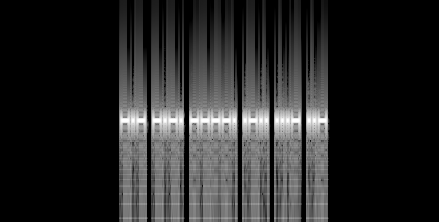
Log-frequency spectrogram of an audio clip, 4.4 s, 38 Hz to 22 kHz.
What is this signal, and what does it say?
Morse code, heard as a keyed tone, about 43 wpm, 700 Hz. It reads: KC9LVU
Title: USA Call Signs - 6 Characters - 2x Character Spacing - 45wpm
